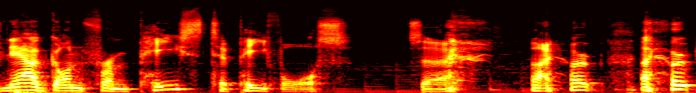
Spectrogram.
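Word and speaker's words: Pea4ce: I know it's not peace. No, no, no, no, no. That's spelled P E A 4C E. Okay, that's P force.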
